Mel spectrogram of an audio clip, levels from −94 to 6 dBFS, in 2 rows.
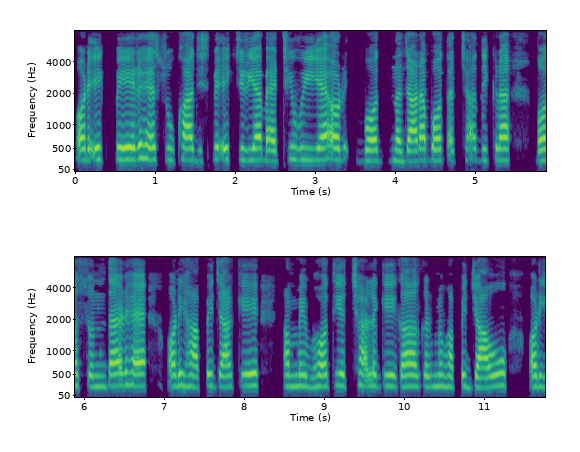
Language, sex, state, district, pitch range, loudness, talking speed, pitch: Hindi, female, Bihar, Purnia, 230-255 Hz, -16 LUFS, 200 wpm, 240 Hz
